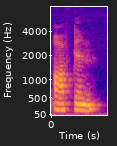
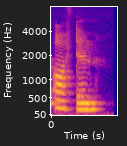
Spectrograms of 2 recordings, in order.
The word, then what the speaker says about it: often: For instance, I grew up in New England, where we pronounced the R in February and the T in often.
